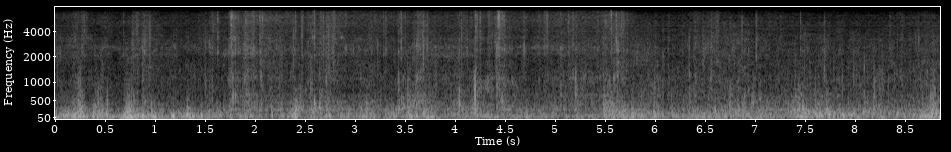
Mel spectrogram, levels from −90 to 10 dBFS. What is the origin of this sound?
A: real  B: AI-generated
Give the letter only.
B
